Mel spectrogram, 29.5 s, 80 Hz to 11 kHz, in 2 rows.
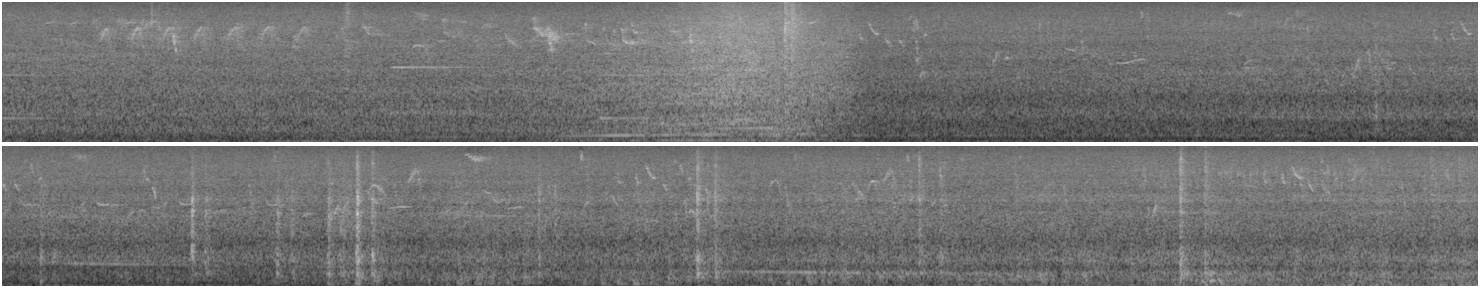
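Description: JR Kyushu 813 series electric train approaching and slowing to stop, its wheels clicking over the rail joints in groups that grow louder and closer together, with a faint whine falling in pitch as it slows. A brief rush of noise swells and fades about six to eight seconds in.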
